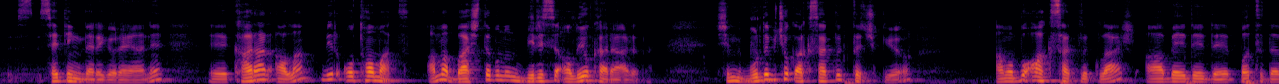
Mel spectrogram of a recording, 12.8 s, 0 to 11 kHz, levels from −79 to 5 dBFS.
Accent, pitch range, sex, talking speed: native, 110-150 Hz, male, 115 wpm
